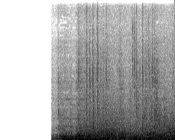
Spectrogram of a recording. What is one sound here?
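A minecart rattles along metal rails.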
